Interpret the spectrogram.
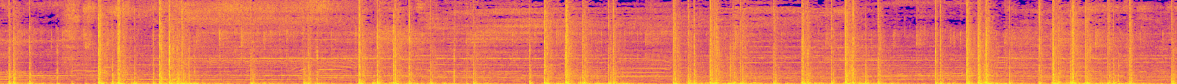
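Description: Dense barrage of aerial firework shells bursting: rapid, overlapping booms and crackles, several a second with no let-up. Music plays steadily underneath.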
